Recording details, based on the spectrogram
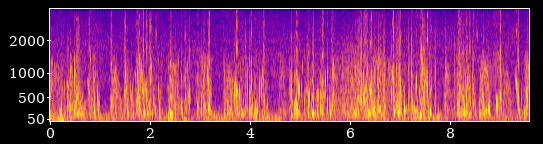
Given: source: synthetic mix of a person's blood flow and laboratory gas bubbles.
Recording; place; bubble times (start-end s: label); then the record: Doppler ultrasound of blood flow; subclavian vein
0.00-0.07 s: bubbles
0.14-1.03 s: bubbles
1.18-1.41 s: bubbles
1.46-2.25 s: bubbles
2.34-2.83 s: bubbles
2.91-3.25 s: bubbles
3.45-4.36 s: bubbles
4.77-5.79 s: bubbles
6.06-6.74 s: bubbles
6.80-7.18 s: bubbles
7.22-7.68 s: bubbles
8.10-9.08 s: bubbles
9.29-9.60 s: bubbles
From the record:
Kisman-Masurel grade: 444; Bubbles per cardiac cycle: continuous sound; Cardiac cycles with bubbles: 100%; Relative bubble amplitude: maximal (0.775 to 0.999); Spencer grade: 4 (maximum detectable bubble signal sounding continuously throughout systole and diastole of every cardiac period, and overriding the amplitude of the normal cardiac signals); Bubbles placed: anywhere in the cardiac cycle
